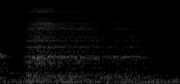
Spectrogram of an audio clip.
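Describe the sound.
A person breathing in slowly during a quiet pause before a Lent devotional prayer: a soft, steady airy hiss that begins after a moment and continues to the end, faint and alone.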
